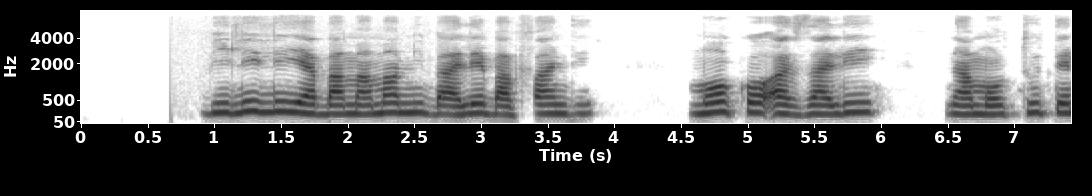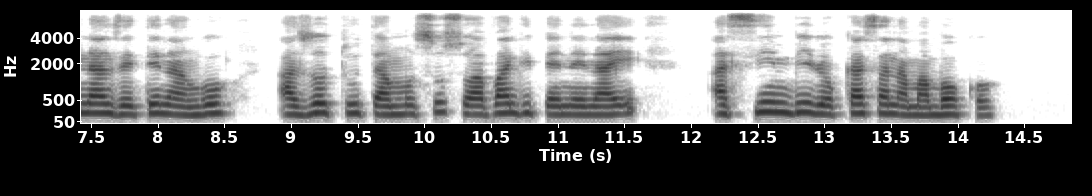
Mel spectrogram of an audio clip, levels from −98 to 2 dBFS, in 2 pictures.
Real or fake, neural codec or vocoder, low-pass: real; none; 7.2 kHz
